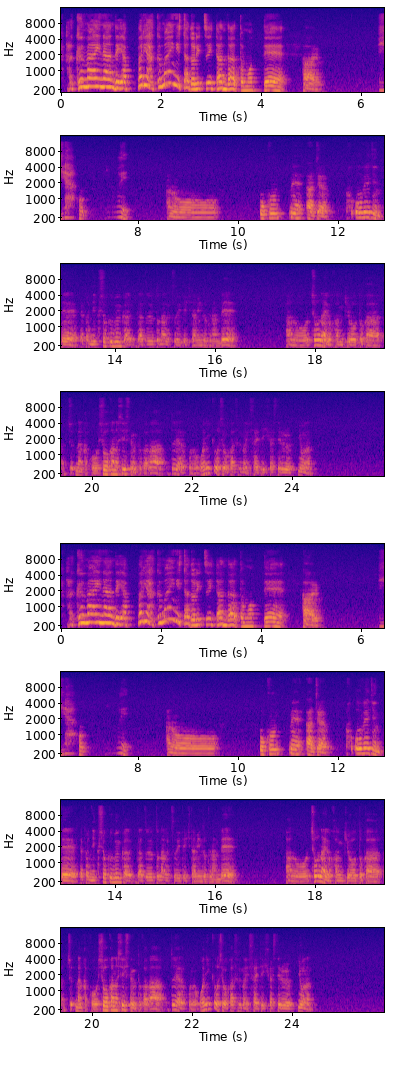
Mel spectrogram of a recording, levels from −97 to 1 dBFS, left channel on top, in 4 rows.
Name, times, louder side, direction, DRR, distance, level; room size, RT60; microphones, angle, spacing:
voice 1, 0.0-4.5 6.4-6.8 7.6-7.8, left 2 dB, 40° left, 0.4 m, -26 dB
voice 2, 4.8-5.2 6.8-6.9 8.6-9.6 10.4-11.8 12.2-16.4 17.4-24.4, right 2 dB, 70° right, 0.6 m, -33 dB
3.2 x 2.1 x 2.2 m
head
